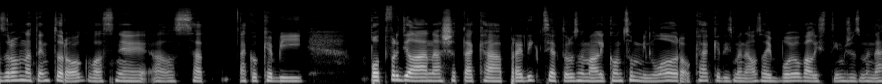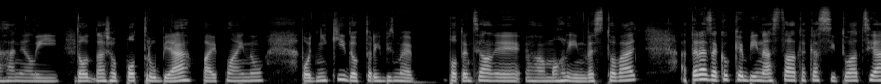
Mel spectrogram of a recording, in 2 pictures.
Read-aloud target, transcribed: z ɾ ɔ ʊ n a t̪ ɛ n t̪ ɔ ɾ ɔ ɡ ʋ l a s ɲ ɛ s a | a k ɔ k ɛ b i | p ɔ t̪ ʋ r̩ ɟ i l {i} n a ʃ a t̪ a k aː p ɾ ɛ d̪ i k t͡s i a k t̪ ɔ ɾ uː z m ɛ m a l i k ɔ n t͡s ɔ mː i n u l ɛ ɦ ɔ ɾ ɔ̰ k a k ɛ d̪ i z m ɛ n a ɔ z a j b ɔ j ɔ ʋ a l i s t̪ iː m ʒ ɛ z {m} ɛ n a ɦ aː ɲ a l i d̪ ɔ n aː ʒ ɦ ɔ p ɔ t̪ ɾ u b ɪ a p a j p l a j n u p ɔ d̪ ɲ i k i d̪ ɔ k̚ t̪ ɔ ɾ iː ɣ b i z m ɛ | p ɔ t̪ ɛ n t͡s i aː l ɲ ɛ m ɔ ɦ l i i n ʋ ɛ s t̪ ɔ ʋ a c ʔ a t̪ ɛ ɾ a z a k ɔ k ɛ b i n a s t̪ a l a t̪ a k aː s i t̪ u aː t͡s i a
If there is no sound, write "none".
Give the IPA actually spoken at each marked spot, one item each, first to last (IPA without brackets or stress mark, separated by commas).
a, m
